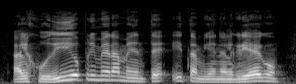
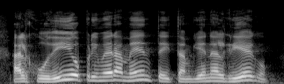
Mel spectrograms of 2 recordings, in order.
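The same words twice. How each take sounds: Both takes have the same delivery.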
